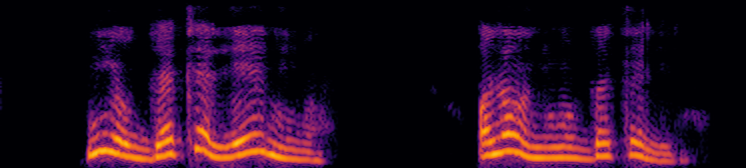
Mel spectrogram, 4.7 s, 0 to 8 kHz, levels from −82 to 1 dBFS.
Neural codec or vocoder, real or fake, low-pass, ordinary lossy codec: codec, 16 kHz, 2 kbps, FreqCodec, smaller model; fake; 7.2 kHz; AAC, 32 kbps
